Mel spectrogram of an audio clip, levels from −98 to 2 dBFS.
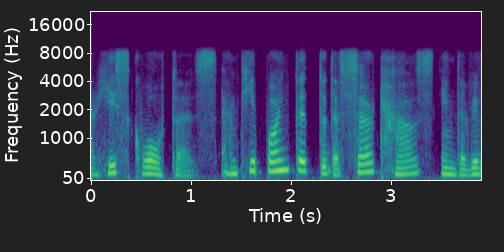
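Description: Across the whole speech clip there is Opus voice compression: nothing above 8.6 kHz, and the voice sounds muffled, hoarse and slightly robotic. The coarse linear-prediction coding behind this damage points to a low bitrate around 12 kbps in wideband SILK mode.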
